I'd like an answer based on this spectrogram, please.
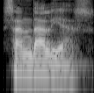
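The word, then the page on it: sandalias: Spanish (Spain)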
